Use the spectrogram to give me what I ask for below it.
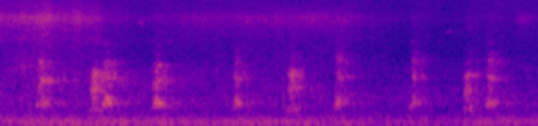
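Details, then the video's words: Dog giving a string of evenly spaced barks, roughly one every second, each a short harmonic burst over a constant low hum. "Barking :("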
